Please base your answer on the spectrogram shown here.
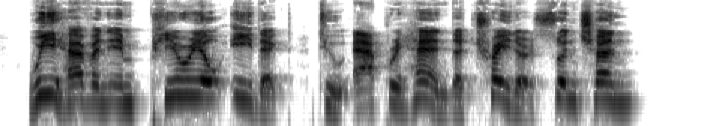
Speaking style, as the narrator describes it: As they rushed in, they shouted

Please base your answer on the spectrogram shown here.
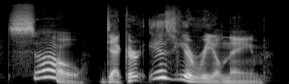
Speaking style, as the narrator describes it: Eliza cackled from the galley

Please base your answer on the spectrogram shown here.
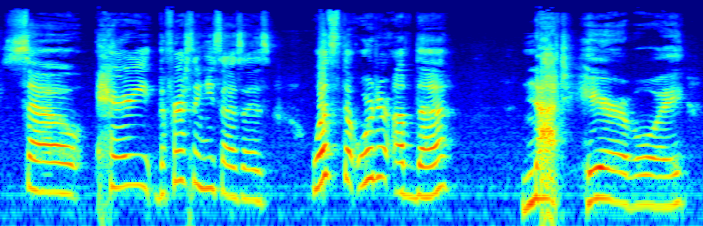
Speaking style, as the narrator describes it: snarled Moody

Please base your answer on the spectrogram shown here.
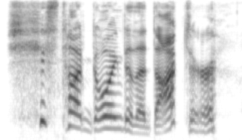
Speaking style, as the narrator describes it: laughed

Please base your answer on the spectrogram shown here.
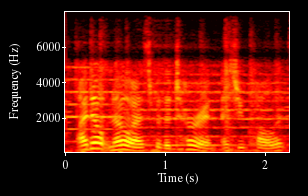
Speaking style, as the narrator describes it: said Michael

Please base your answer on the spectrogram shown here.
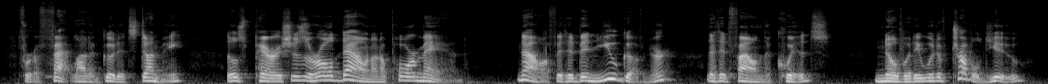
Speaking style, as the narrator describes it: I cried

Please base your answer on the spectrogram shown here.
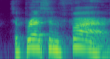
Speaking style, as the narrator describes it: she shouted back

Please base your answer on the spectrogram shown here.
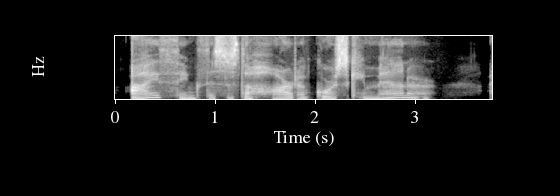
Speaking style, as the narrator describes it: I said softly and plaintively

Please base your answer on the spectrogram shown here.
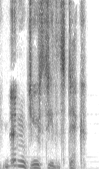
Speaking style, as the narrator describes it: He just sighed and told me

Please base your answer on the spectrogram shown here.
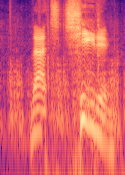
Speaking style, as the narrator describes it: Old Tom growled through teeth that had grown long and sharp

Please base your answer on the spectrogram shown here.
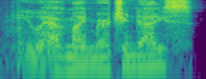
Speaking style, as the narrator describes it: He rasped

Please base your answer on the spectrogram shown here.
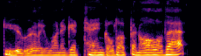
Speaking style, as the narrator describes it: whispered Robert

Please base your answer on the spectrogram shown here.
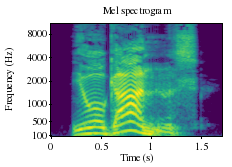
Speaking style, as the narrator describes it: spooled Shikanthus's auto-trans, as it made sense of the creature's guttural growls

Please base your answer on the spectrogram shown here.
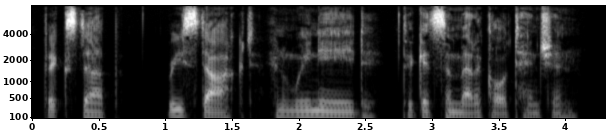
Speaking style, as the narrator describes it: she says as she sighs

